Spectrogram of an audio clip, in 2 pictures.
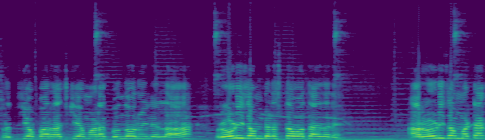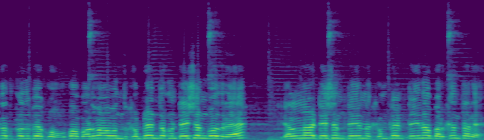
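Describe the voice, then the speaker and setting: Male member of the public, very high fast voice, insistent, faint music underneath. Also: steady tone, fairly bright tone. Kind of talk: street interview complaint.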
